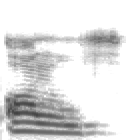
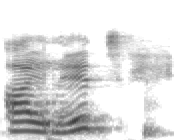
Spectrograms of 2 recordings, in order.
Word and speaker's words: IELTS: And they still pronounce it IELTS, ठीक है. So ये वर्ड हमारे पास रहेगा तो IELTS ही, but many people pronounce it एज आईलेट्स. इसका ये मतलब नहीं कि हम टीचर्स भी जो नॉर्थ सही इंग्लिश बोलते हैं वो आईलेट्स करें.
